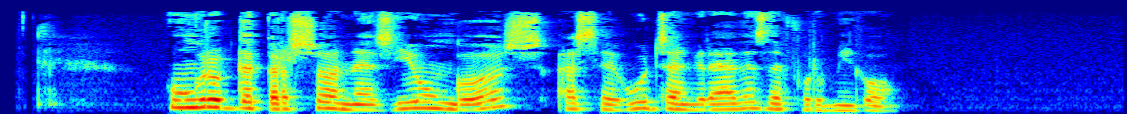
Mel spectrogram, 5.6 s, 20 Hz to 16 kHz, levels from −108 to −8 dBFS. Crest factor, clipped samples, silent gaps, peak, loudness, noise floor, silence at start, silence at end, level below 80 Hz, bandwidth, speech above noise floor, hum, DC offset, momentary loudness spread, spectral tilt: 20 dB; under 0.1%; none; -8 dBFS; -27 LUFS; -80 dBFS; 0.85 s; 1.15 s; -80 dBFS; 11.5 kHz; 53 dB; none; under 0.1%; 12 LU; -4.5 dB/octave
